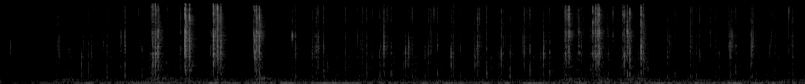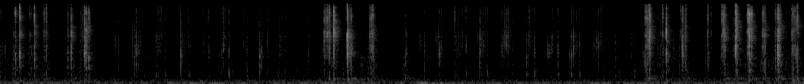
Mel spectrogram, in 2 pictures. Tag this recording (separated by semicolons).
animal; gnawing; pet; rat; ruck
